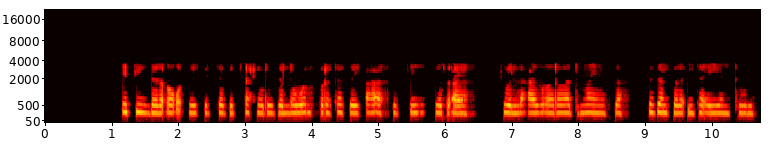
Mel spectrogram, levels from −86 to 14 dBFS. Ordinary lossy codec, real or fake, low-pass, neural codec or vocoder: AAC, 16 kbps; real; 3.6 kHz; none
